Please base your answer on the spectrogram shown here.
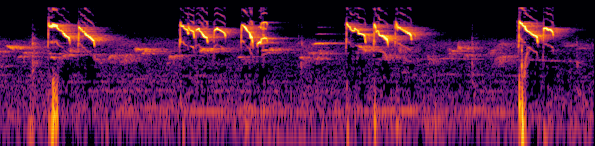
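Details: Standard ngalas song of an oriental white-eye, meant to provoke other white-eyes to sing: frequent high, thin, downslurred notes in pairs and triplets, with soft knocking thuds in between.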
